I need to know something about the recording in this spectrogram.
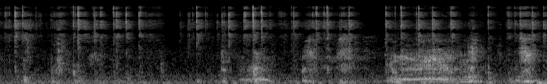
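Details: Max, a dog just over three years old, plays indoors with the other dog, Pup, after only recently learning to play. Short huffing, growly bursts follow one another, then a longer, steadier growling stretch. Light human speech is also heard.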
